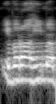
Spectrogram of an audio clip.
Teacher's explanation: با میں قلقلہ ہوگا، را کو پر پڑھیں گے، کھڑا زبر ہے، ایک الف کے برابر کھینچیں گے۔ ہی میں یا مدہ ہے، ایک الف کے برابر کھینچیں گے۔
